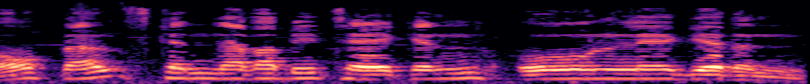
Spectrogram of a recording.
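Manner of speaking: bad put-on English accent. Quoting a great Englishman on offense, horrible Winston Churchill accent. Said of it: "I know that was a horrible accent".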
